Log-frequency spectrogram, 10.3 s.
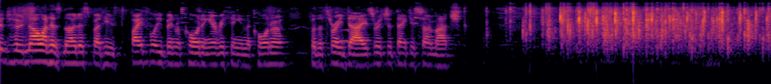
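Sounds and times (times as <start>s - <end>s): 
speech: 0.0s - 6.3s
audience applause: 6.9s - 10.2s.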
